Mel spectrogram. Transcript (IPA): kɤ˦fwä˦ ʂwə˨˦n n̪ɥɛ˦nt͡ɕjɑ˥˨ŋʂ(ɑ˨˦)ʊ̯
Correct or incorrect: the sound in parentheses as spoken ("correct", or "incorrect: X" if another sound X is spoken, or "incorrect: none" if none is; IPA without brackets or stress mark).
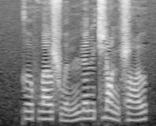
correct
